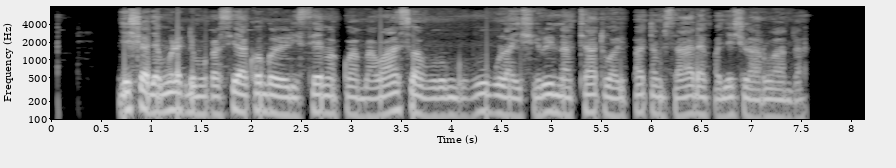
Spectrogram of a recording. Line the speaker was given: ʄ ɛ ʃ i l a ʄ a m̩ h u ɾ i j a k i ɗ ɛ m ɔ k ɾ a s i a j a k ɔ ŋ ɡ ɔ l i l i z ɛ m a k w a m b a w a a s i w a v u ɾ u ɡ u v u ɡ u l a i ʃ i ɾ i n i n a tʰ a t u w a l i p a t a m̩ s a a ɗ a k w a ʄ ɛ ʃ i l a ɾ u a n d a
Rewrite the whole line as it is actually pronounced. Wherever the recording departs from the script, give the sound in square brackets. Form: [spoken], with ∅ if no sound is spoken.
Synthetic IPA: ʄ ɛ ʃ i l a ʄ a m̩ h u ɾ i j a k i ɗ ɛ m ɔ k ɾ a s i a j a k ɔ ŋ ɡ ɔ l i l i [s] ɛ m a k w a m b a w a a s i w a v u ɾ u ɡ u v u ɡ u l a i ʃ i ɾ i n i n a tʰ a t u w a l i p a t a m̩ s a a ɗ a k w a ʄ ɛ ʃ i l a ɾ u a n d a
